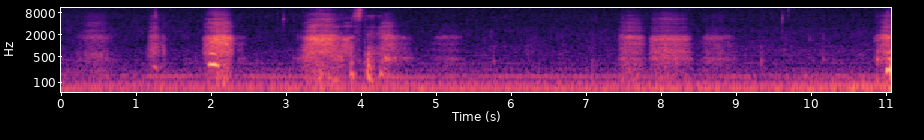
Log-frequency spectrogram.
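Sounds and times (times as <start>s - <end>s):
woman breathing and sniffing: 7.3s - 9.2s.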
